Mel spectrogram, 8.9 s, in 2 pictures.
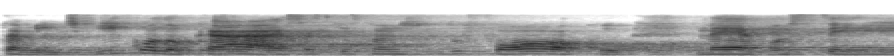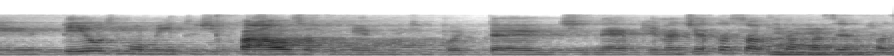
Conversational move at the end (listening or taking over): listening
